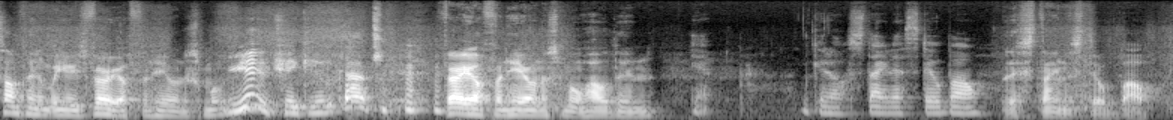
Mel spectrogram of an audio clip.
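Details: Involuntary vocal tic phrase from a male speaker with Tourette syndrome, whose tics may include swearing; vocal tic (Tourette syndrome).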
